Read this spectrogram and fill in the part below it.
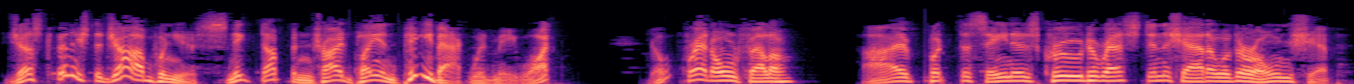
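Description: A man's voice: a little high, huge pitch swings, normal speed, husky, dry recording, pitched above the performer's own voice, full character voice. A man voicing a jolly, boastful male hare who blusters with old-fashioned exclamations. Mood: gentle. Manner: hearty, blustery, full of "what, what" bluster. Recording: muffled lo-fi recording.

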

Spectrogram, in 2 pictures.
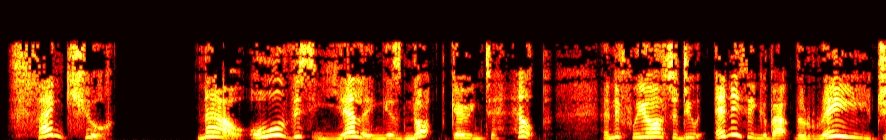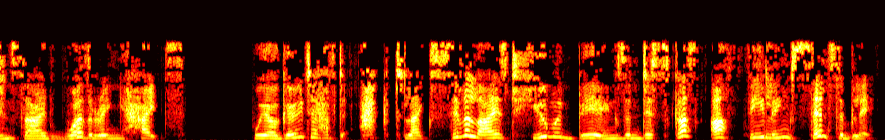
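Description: Stern Victorian chairwoman, a woman narrator acting, high voice, admonishing authority, storybook reading. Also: expressive, normal speed, husky, dry recording, dull audio. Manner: stern, schoolmistressy. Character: stern, commanding Victorian lady chairing an unruly group.

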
